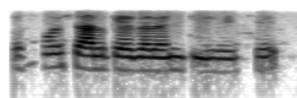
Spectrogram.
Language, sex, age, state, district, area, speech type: Maithili, female, 45-60, Bihar, Araria, rural, conversation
